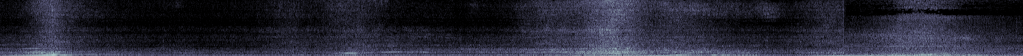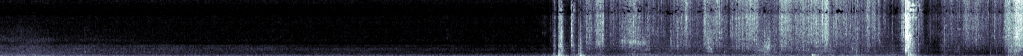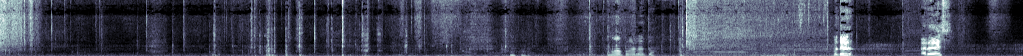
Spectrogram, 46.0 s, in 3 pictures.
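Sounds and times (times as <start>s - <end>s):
car engine idling: 12.7s - 46.0s.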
